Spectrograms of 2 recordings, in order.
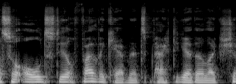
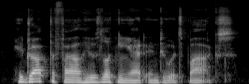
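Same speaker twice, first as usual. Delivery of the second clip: usual speaking voice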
